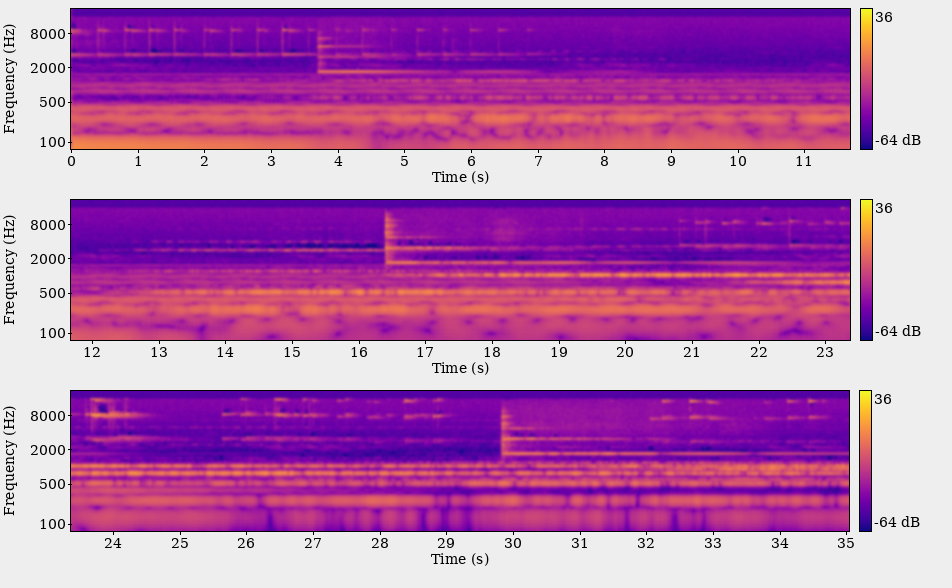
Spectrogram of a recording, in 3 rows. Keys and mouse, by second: 9.5 i, 12.2-18.0 drag, 18.8 ctrl+s, 20.0 click, 23.8 ctrl+alt+click, 24.3 ctrl+alt+click, 25.4-29.7 alt+shift+drag, 30.1 alt+shift+click, 30.9 alt+shift+click, 31.6 alt+shift+click, 33.3 shift+click, 34.1 alt+shift+click, 34.7 alt+shift+click.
